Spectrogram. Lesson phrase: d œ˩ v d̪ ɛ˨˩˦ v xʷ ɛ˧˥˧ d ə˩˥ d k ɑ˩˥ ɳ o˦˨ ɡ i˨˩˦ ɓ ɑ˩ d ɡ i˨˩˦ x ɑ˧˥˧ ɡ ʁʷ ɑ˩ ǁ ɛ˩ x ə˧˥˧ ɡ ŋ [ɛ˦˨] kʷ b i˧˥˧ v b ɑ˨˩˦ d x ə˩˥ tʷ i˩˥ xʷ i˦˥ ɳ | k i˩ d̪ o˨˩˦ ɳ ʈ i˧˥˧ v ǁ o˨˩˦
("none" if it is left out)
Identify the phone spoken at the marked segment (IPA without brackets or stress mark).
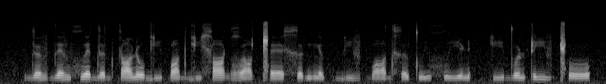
ɛ˩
